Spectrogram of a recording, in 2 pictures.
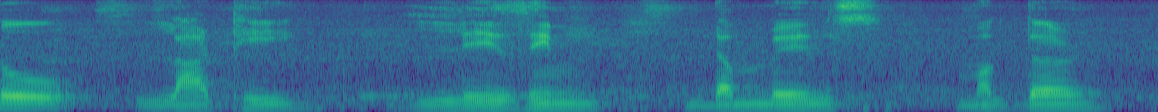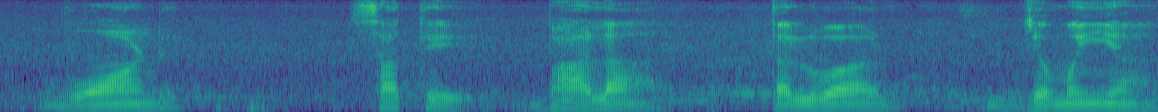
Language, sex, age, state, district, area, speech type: Gujarati, male, 30-45, Gujarat, Narmada, urban, spontaneous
